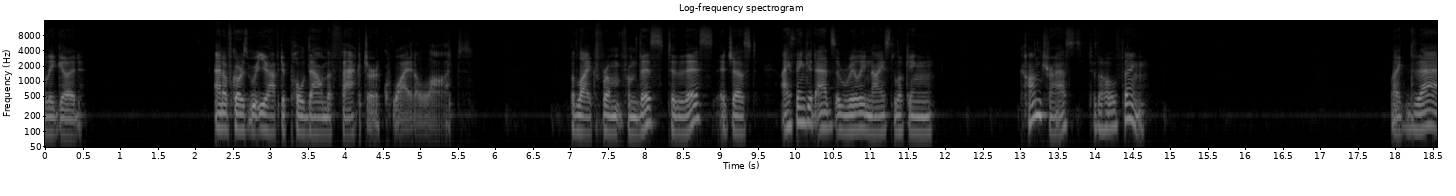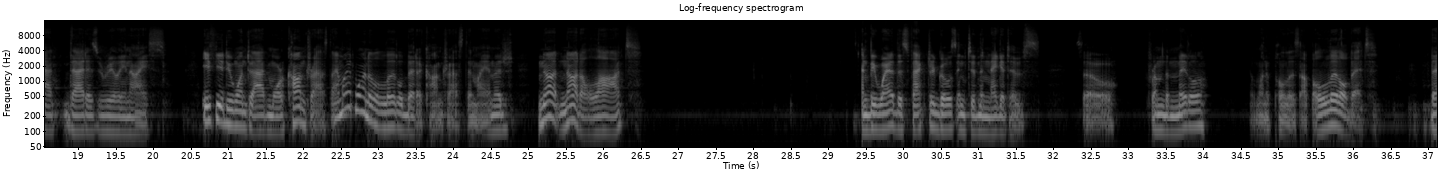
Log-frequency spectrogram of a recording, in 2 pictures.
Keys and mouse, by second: 6.6 click, 7.3 m, 7.8 m, 8.5 m, 8.8 m, 10.4 click, 12.3 click, 13.0 click, 13.8 click, 14.4 click, 15.2 m, 15.7-19.7 drag, 20.2 click, 20.9-24.0 typing, 24.6 click, 25.8-28.3 drag, 28.9 click, 29.7 middle click, 30.4-35.3 drag, 36.0 middle click, 36.6 click, 36.7 F2, 36.7 middle click.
